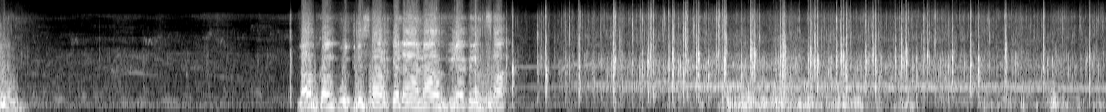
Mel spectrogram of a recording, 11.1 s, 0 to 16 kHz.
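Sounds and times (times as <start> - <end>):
crowd clapping: 4.9 - 11.0.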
